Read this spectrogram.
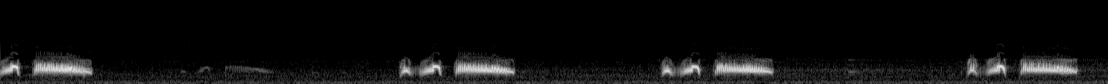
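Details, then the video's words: Vietnamese spotted dove just starting to call, tested in the forest, gives a steady series of three-part phrases: two quick hollow coos and a drawn-out, purring final note, about every three seconds. "Tiếng chim cu gáy mới nổi thử rừng"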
